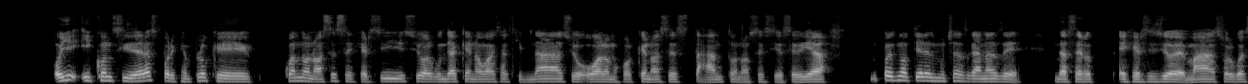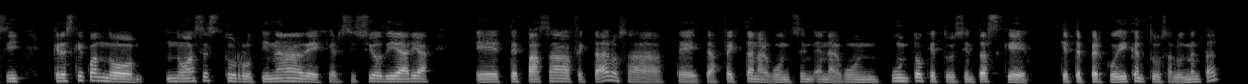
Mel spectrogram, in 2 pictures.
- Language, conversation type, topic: Spanish, podcast, ¿Qué haces en casa para cuidar tu salud mental?
- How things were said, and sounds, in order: tapping; other background noise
